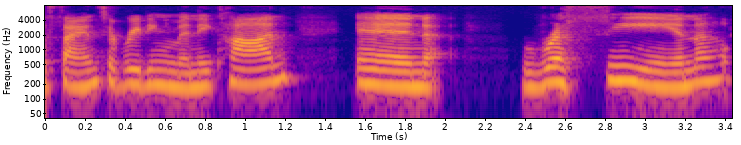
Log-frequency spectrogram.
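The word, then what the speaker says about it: Racine: of reading minicon in Rine. Last time I was saying Rayine and I learned I was incorrect with my pronunciation Wisconsin.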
